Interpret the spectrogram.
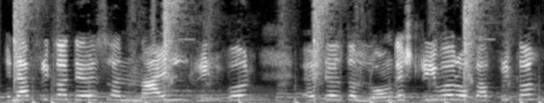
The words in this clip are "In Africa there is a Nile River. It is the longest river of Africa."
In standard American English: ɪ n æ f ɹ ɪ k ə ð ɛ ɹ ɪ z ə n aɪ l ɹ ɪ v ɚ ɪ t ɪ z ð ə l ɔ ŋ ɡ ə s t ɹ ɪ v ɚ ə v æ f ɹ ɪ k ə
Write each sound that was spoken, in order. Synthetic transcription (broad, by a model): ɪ n æ f ɹ ɪ k ə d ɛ ɹ ɪ z ə n aɪ n ɹ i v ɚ ɪ t ɪ z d ə l ɔ ŋ ɡ ə s t ɹ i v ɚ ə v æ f ɹ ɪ k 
